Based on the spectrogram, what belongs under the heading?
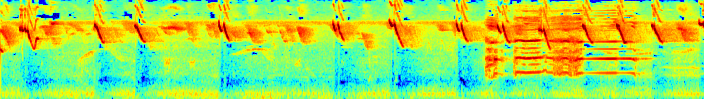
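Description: High, sharp down-slurred notes repeat about twice a second from a Saffron Finch, while a rooster's harmonic crow breaks in briefly near the end.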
